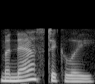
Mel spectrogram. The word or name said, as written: monastically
